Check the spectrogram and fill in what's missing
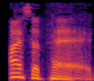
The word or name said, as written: isopag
